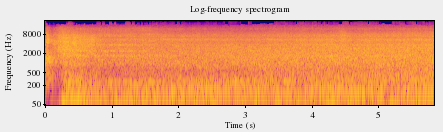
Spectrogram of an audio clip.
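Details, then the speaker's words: Country Squire after brake job (new master, booster, lines), fired up and chugging heavy, huffing black smoke; deep lumpy rich idle; choke never came off though high idle kicked in; owner suspects choke, later running smoother. "So I figured, since I fired it up and it was still chugging kind of heavy, so I just want to see if that choke comes off or what the deal is with that. Still huffing black smoke."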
